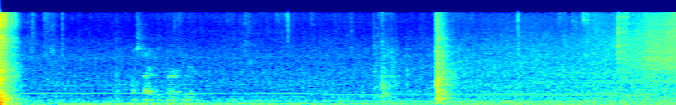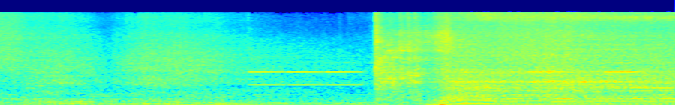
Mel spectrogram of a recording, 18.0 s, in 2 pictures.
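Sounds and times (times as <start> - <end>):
car warning chime beeping: 12.3 - 14.6, 15.8 - 18.0
car engine cranking and running: 12.3 - 18.0.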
